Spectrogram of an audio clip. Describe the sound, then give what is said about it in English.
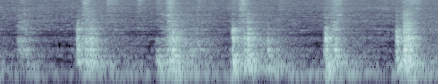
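A metal faceplate being screwed onto a wood lathe spindle gives five clunking, rattling knocks at fairly even intervals, each with a short ringing tail, with no talk. “that's going to screw onto my machine right here so that we can then turn our bowl round. And all it does is it screws right on here.”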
